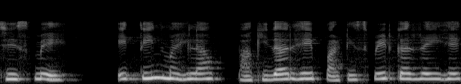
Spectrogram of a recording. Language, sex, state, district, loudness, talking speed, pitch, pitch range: Hindi, female, Uttar Pradesh, Hamirpur, -23 LUFS, 130 wpm, 250 Hz, 220-255 Hz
